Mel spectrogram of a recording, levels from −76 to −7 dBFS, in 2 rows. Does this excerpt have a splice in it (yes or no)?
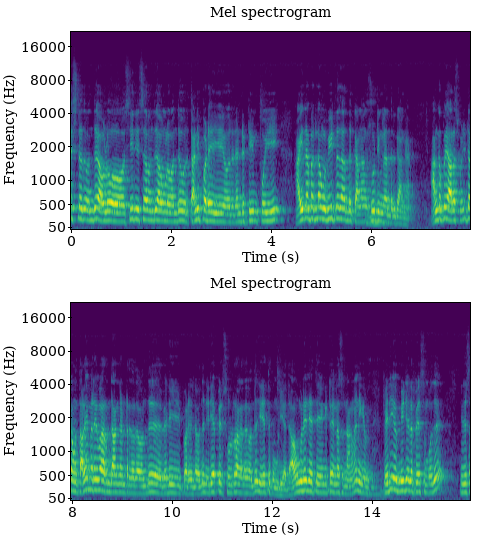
no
